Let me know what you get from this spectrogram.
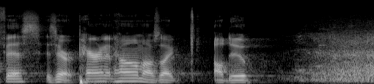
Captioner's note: audience laughing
